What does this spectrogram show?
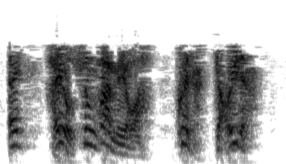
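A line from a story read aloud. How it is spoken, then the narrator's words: Hurried shouting. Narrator (Chinese): 我一进厨房就嚷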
